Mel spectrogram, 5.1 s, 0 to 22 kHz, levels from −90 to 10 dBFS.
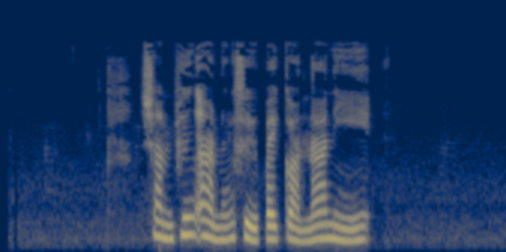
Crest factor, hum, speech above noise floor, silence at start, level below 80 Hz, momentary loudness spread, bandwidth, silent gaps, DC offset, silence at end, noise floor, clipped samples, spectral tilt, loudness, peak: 18 dB; none; 40 dB; 1.05 s; -68 dBFS; 8 LU; 11.5 kHz; none; under 0.1%; 1.4 s; -60 dBFS; under 0.1%; -4.5 dB/octave; -21 LUFS; -6 dBFS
